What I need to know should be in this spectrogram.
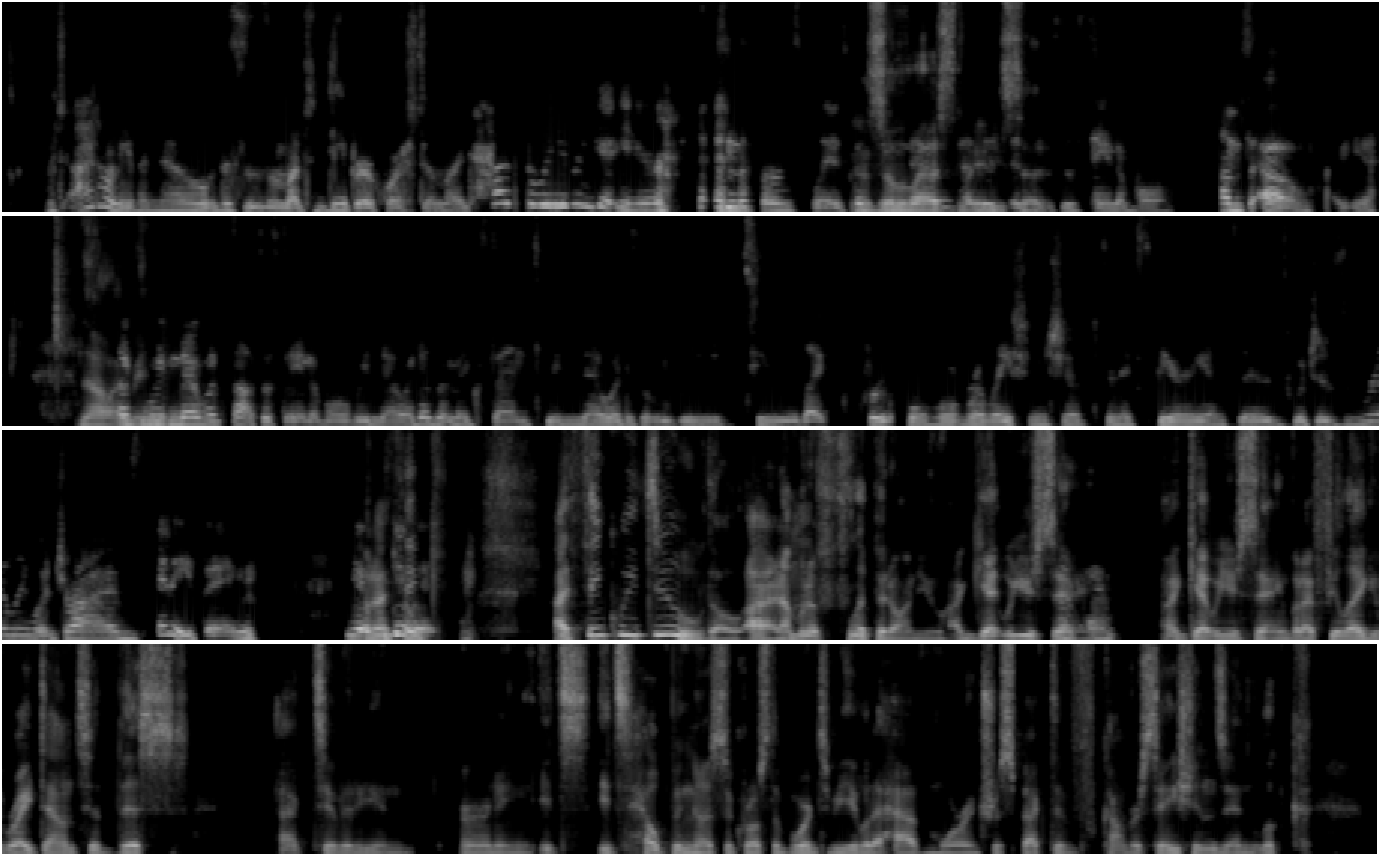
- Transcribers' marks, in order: chuckle; laughing while speaking: "in"; tapping
- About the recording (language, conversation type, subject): English, unstructured, How can practicing mindfulness help us better understand ourselves?
- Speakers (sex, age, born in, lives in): female, 35-39, United States, United States; male, 50-54, United States, United States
